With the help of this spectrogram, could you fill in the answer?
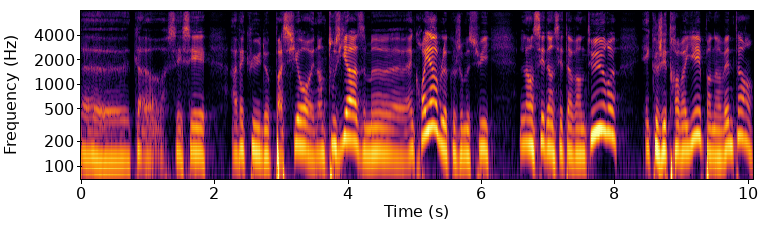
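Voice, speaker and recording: A fairly high-pitched man at a very slow pace. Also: ordinary pitch variation, very clean recording, silent background. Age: 70s. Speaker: former mayor, author. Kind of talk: interview. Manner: hesitant, many fillers.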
